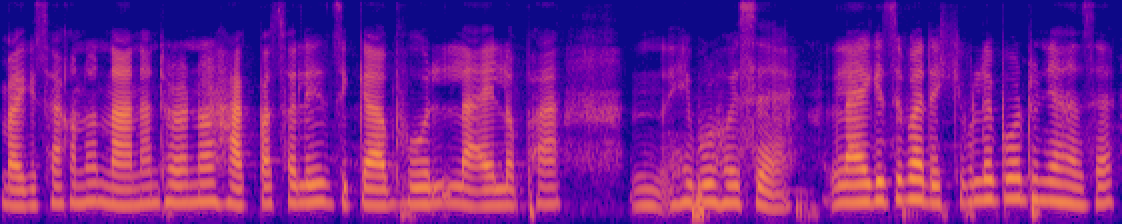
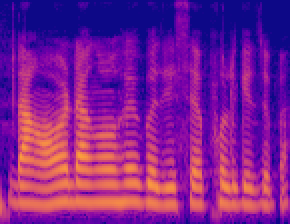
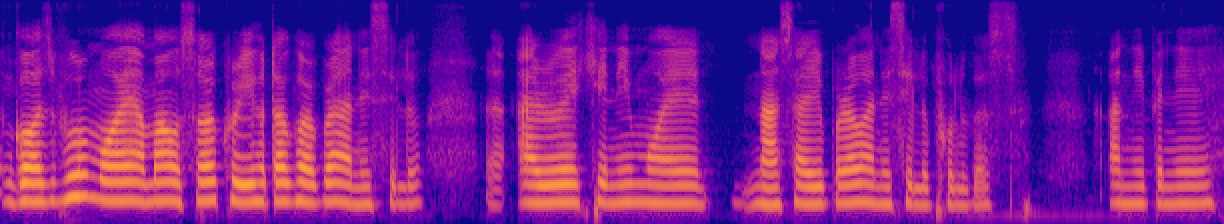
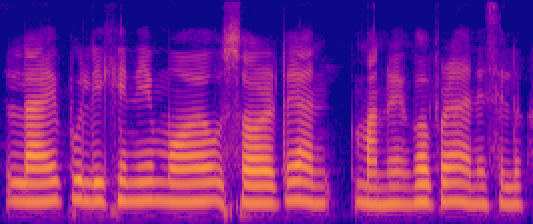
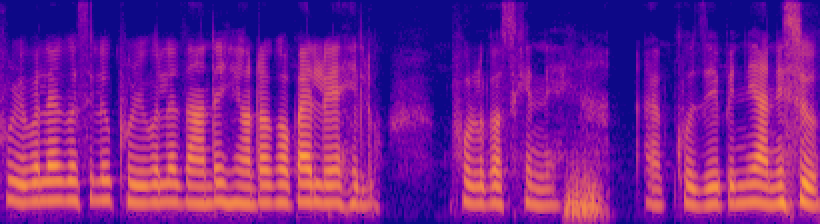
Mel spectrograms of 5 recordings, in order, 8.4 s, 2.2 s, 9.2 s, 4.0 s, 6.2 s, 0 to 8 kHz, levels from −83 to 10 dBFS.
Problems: none marked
